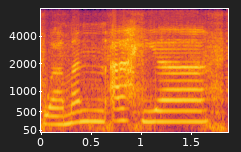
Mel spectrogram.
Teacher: Kemudian terdapat hukum idhar halki, di mana terdapat huruf nun sukun yang berhadapan dengan huruf halki atau huruf tenggorokan. Maka nun sukun dibaca atau dibunyikan dengan jelas. Jadi masih huruf asal n dan jangan ditahan.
